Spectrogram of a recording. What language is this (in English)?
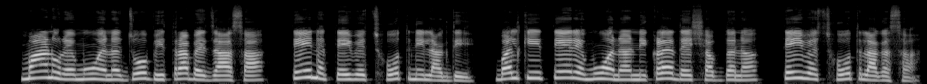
Kullu Pahari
